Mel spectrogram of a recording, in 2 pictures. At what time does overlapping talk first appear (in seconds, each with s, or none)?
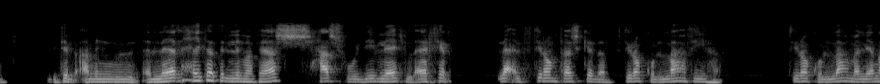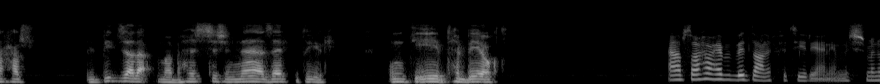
none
